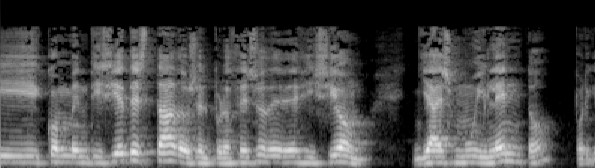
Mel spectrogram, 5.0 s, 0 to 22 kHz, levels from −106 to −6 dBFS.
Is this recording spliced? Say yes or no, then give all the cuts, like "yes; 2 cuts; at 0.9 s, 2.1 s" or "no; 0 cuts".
no; 0 cuts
